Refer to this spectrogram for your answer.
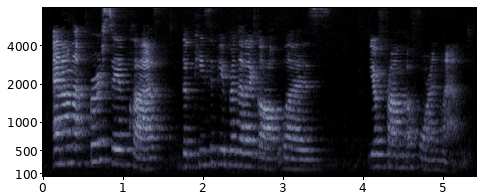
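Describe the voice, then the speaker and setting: In an American accent, a woman talks at a moderate pace with lively intonation. Her pitch is fairly high, and the room echo is audible. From Pakistan, then Texas and Connecticut. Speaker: open mic storyteller. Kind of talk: storytelling performance. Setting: stage with audience. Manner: casual, with many fillers.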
